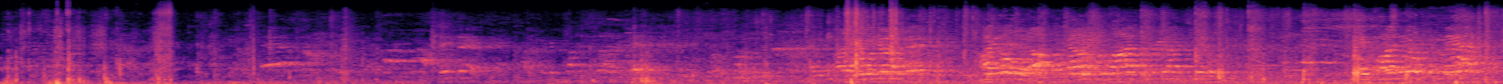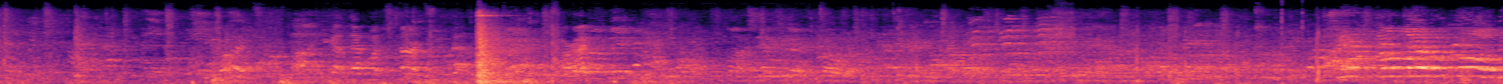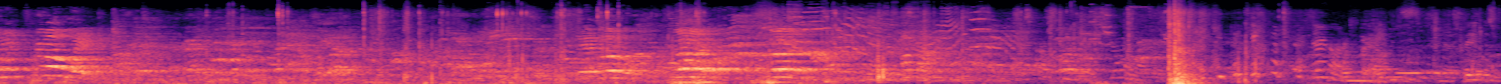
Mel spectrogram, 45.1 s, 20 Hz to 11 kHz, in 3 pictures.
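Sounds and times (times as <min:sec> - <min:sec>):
people chattering: 0:00.0 - 0:45.0.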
